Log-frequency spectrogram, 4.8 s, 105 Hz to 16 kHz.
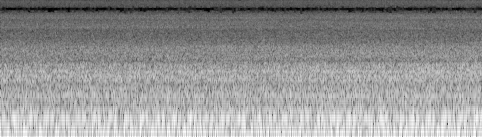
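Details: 1984 Camaro Z28 at idle with the A/C just got working, gauges on the R134 scale: steady even blower rush over a faint constant hum with no cycling clatter or rattles. Air feels cold; low side is above the target of about 40, so it may need a little more refrigerant.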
